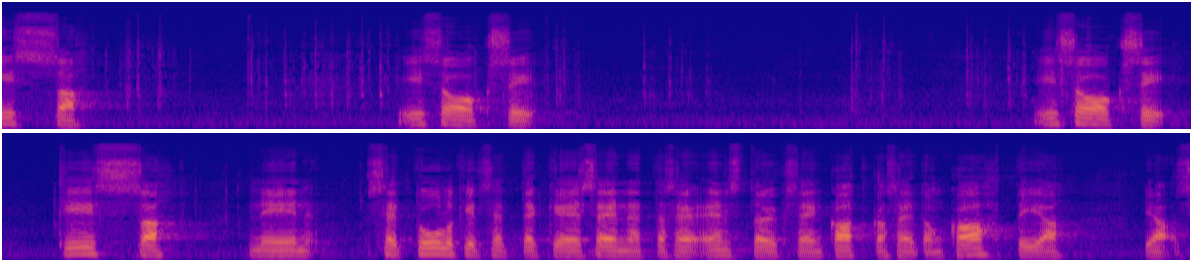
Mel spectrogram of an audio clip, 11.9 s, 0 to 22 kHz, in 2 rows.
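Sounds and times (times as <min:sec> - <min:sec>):
speech: 0:00.0 - 0:00.6, 0:02.0 - 0:02.8, 0:05.2 - 0:11.8
typing on a computer keyboard: 0:00.5 - 0:03.6, 0:04.2 - 0:05.4.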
